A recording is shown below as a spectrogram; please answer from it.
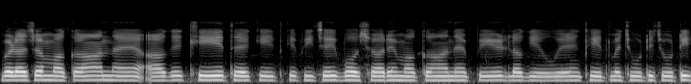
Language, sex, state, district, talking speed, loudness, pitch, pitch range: Hindi, female, Bihar, Saharsa, 175 wpm, -15 LUFS, 195 Hz, 190-200 Hz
